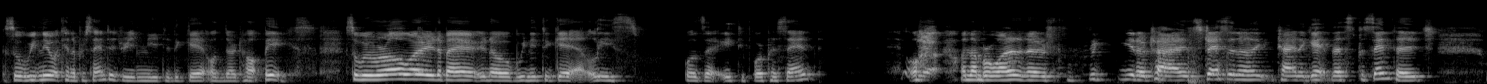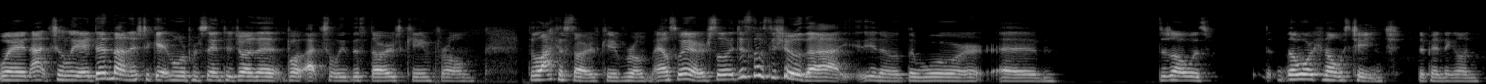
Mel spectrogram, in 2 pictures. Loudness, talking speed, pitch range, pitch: -24 LUFS, 190 wpm, 170-215 Hz, 190 Hz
